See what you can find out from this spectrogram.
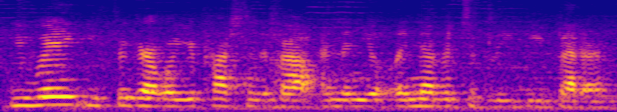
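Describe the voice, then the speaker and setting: A woman's voice: lowish voice, fairly even intonation, rapid-fire, distant mic, a little hiss or hum, rough recording. A woman in her twenties from Kenya, a school counseling intern, giving earnest interview answers with fillers and restarts while sitting outdoors on a school campus. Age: 20s. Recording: voice set back from the mic, music underneath.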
